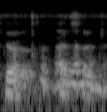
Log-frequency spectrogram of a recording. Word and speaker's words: Gödel: Yeah, it's Gödel. That's the German.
